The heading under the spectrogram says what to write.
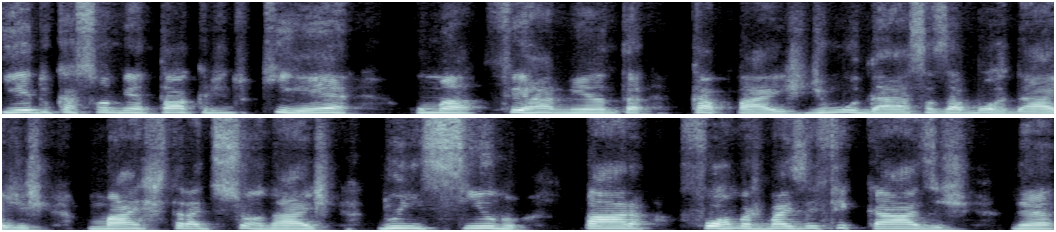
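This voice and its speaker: His voice is high for a man, moving at a fairly slow pace with ordinary pitch variation. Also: dry, close sound with no echo. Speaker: biology teacher and environmental educator. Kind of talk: conference talk.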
